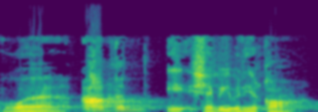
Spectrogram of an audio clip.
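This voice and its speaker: A man teaching a seminary law lecture. He stretches out key terms slowly and then rushes through quick asides. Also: fairly low pitch, expressive, gravelly, a bit bright. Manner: slow, drawn-out stresses on key terms with sudden quick asides. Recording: long hall reverb.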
